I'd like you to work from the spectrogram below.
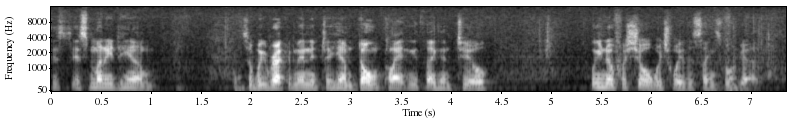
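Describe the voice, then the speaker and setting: A man with a Virginia accent at a very fast pace, with ordinary pitch variation. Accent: Southern US (Virginia). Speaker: landowner speaking at public hearing. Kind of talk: public hearing testimony. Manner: halting.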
